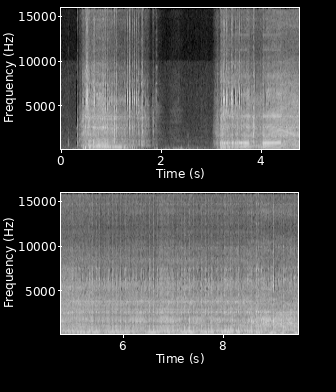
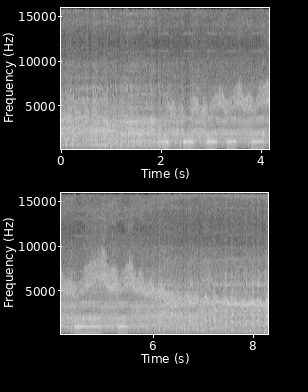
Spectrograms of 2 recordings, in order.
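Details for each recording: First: Cold Homelite trimmer with no air filter, primed six times, held at throttle: catches, dips, then holds a high, thin buzzing rev with little burble; owner says factory sets these carburettors too lean for EPA emissions. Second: Homelite direct-drive trimmer unstarted for about two months, choke worked by screwdriver, started quickly: crisp two-stroke buzz revs up cleanly in quick blips and settles to an even high idle; runs well.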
